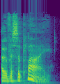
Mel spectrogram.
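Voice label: "oversupply", English, British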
